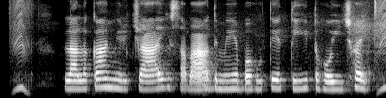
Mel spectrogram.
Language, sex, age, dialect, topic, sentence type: Magahi, female, 31-35, Western, agriculture, statement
